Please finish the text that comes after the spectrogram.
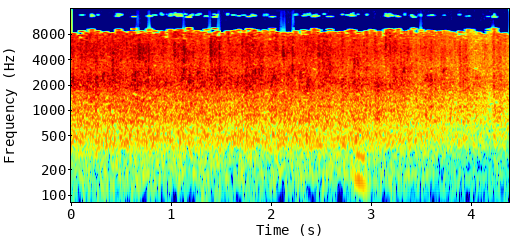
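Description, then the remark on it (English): Steady, dense applause from a church audience, a broad crackle of many hands clapping at once that holds strong before tapering off slightly toward the end. “You can clap for that.”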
